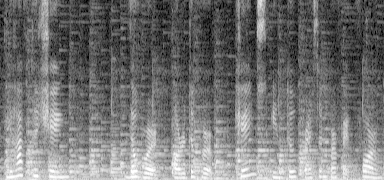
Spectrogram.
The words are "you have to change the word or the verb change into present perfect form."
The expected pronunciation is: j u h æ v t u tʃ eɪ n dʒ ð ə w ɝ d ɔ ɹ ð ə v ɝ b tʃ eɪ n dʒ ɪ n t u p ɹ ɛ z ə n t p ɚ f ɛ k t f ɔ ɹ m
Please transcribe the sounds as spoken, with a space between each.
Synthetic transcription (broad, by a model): j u h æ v t u tʃ eɪ n dʒ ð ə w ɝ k ɔ ɹ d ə w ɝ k tʃ eɪ n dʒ ɪ n t u p ɹ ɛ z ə n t p ɚ f ɛ k t f ɔ ɹ m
